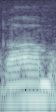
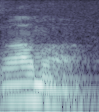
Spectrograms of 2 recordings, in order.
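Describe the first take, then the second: First: The name ends without a final vowel sound. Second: The name ends with a final vowel sound. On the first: "wird auch immer Rahm ausgesprochen in Indien. Das A wird immer weggelassen" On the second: "Rahmen ist Rama"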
